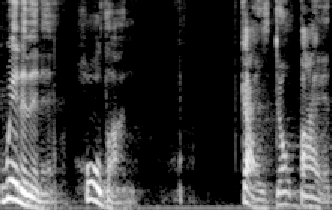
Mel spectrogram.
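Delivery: low, hushed aside to the others; sceptical crowd, confidential. Acted. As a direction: quietly urge your companions to hold back. Voices the sceptical murmuring crowd.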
